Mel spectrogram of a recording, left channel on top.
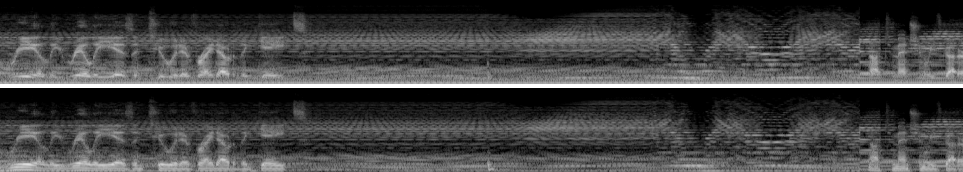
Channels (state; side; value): noise; left; hum, 3 dB below the sound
